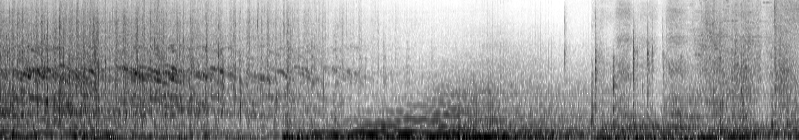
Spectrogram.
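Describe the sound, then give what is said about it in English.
Frenzied cries of night birds pile on top of each other, loud and continuous, with warbling, swooping calls and a low rumbling drone underneath throughout. “The night cries have gone mad.”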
